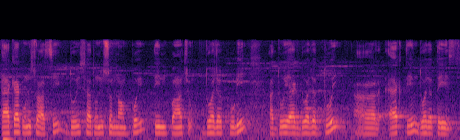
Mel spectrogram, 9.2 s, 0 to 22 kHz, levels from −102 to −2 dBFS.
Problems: none marked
